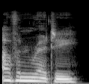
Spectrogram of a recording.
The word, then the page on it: oven-ready: British English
